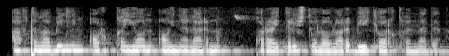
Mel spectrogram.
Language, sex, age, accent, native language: Uzbek, female, 18-24, Andijon, Uzbek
